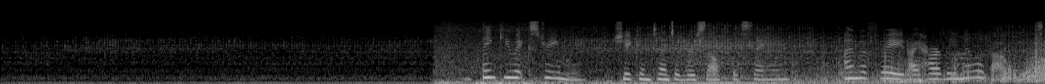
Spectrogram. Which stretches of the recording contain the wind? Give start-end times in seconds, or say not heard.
4.3-10.4.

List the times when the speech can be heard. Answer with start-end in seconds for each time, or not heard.
4.6-10.4.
